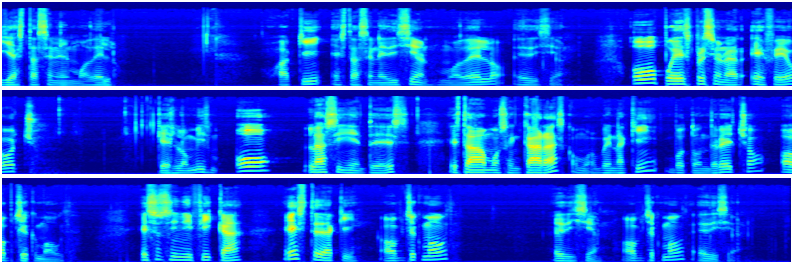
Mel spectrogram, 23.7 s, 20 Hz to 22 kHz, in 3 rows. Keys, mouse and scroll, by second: 2.8 click, 4.5 click, 5.4 click, 8.4 F8, 9.2 F8, 9.5 F8, 12.0 F8, 16.9 click, 20.9 right click, 20.9 click, 22.0 click, 22.9 click.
